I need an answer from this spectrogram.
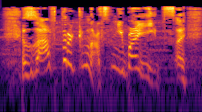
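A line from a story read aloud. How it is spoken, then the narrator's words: Hyenas giggling. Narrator (Russian): хихикали гиены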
